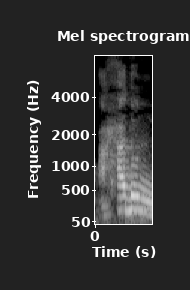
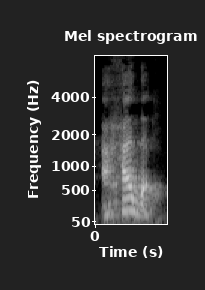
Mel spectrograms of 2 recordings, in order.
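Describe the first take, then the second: First: The word ends with a full vowel ending. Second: The word ends on a stopped, bouncing consonant.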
